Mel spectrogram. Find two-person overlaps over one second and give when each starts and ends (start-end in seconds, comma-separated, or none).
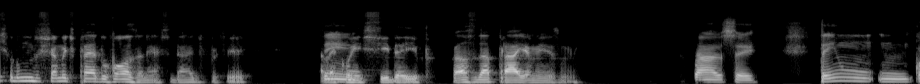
none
